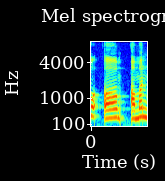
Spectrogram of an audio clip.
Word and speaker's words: अमन: और क्यों नहीं करेंगे, क्योंकि इसका प्रोनाउंसिएशन ही ऐसा है। आप इसको अमन बोल रहे हैं, क्या बोल रहे हैं, इस नाम को अमन। अब न को आप ऐसे नहीं बोल रहे हैं अमन, न को खींच के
